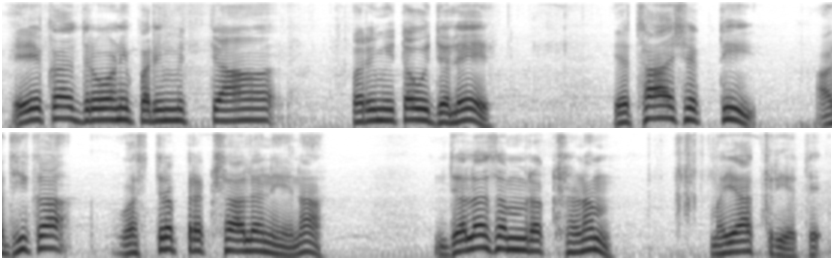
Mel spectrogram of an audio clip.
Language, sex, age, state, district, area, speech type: Sanskrit, male, 18-30, Karnataka, Raichur, urban, spontaneous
